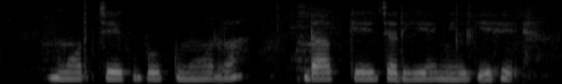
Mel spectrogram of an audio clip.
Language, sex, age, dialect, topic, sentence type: Chhattisgarhi, female, 18-24, Northern/Bhandar, banking, statement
